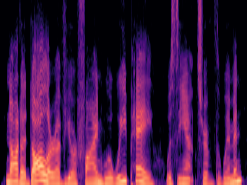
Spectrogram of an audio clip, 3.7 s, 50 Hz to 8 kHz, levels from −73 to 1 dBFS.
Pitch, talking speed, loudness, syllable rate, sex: 215 Hz, 240 wpm, -15 LUFS, 5.4 syllables/s, female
